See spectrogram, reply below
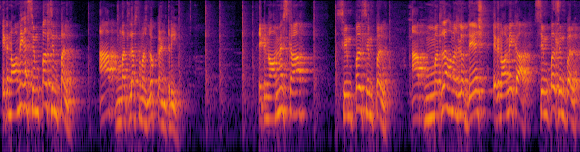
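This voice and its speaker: High-voiced man drilling students in class. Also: takes it slowly, fairly bright tone. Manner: repetitive call-and-response drilling, addresses students as "beta". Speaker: economics teacher. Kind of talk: online class lecture. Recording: echoey room.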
